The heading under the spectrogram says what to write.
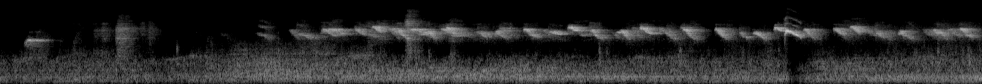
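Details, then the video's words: Caged oriental white-eye in open 'buka sing' song on 20 January 2022, the fifth day after its monthly deworming. After a quiet start, a fast, continuous run of high, thin twittering notes builds in loudness over background room hiss. "Mata Puteh Raja Video 1 buka sing"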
